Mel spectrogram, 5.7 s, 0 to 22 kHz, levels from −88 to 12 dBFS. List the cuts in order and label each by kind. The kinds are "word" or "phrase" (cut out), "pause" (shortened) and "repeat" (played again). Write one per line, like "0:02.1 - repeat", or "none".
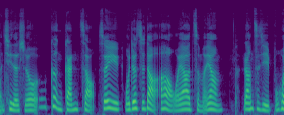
0:01.9 - pause
0:02.4 - pause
